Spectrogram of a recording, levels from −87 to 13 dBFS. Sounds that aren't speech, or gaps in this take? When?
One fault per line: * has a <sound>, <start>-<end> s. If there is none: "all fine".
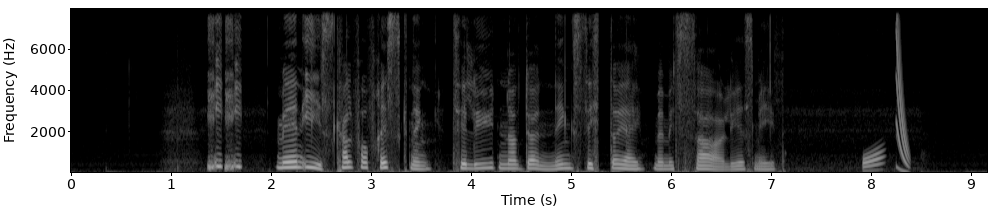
* has a laugh, 1.4-1.7 s
* has a chirp, 7.9-8.4 s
